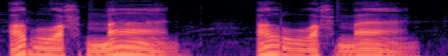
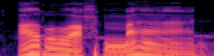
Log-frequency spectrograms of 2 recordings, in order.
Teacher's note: Ada alif lam bertemu dengan huruf ra, maka lamnya dilebur atau dibaca tidak jelas.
